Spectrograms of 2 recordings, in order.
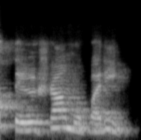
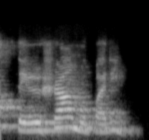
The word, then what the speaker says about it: तेषामुपरि: देखो पद्म, महापद्म, तिगिंच, केसरी, महापुंडरीक, पुंडरीका, हृदास तेषामुपरि। हृदास तेषामुपरि, हृदास तेषाम नहीं, हृदास तेषामुपरि।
